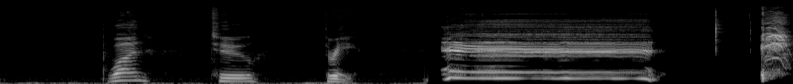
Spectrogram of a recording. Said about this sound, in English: It's gonna be on 1, 2, 3, then we're gonna scream, okay? Scooching just a little bit away so I don't blow your ears out.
